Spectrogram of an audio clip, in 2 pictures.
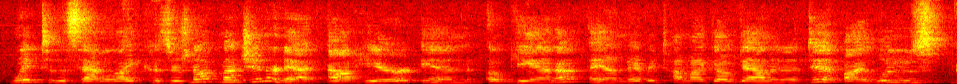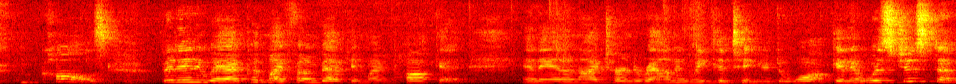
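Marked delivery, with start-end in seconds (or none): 6.3-8.0 slow, laughing through the words. Real, not acted. Woman telling her town about losing calls, laughing. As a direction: chuckle as you admit it. Telling embarrassing walk story.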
